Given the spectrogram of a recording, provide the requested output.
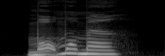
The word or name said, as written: mormormad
